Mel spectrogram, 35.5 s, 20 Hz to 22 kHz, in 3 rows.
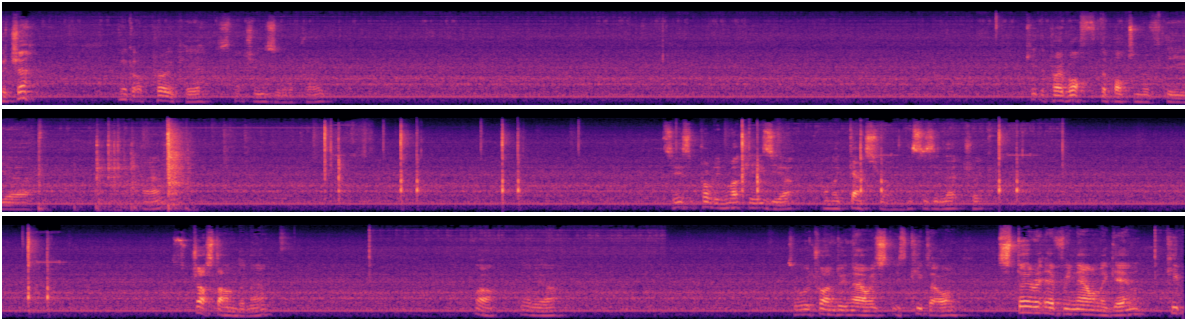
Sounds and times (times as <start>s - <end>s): Speech: 0.0s - 0.4s, 1.2s - 3.4s, 10.2s - 12.3s, 13.2s - 13.7s, 18.5s - 21.8s, 25.4s - 26.5s, 28.4s - 29.4s, 31.5s - 35.4s.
